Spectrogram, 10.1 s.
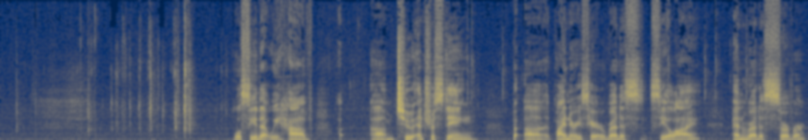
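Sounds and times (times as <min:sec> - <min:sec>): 
computer keyboard key clicks typing a terminal command: 0:01.1 - 0:02.4
speech: 0:02.9 - 0:10.0.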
